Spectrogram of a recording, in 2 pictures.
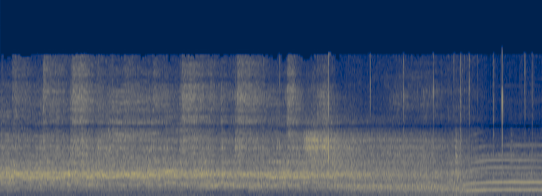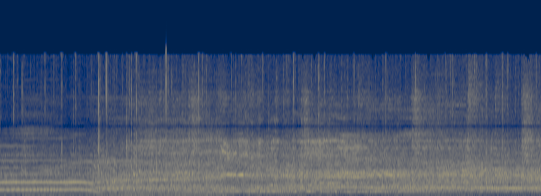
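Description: Arena team-introduction music played loud over the PA, over a cheering crowd. About halfway through, a long high note is held for over a second, followed by a note that rises and then falls.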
